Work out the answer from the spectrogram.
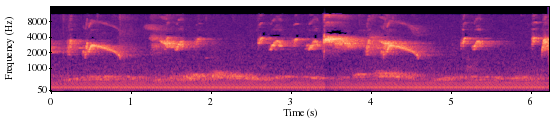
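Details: A moulting Red-whiskered Bulbul still sings lively bursts of bright, chirpy whistled phrases with swooping notes every second or so, over a steady low mechanical hum.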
